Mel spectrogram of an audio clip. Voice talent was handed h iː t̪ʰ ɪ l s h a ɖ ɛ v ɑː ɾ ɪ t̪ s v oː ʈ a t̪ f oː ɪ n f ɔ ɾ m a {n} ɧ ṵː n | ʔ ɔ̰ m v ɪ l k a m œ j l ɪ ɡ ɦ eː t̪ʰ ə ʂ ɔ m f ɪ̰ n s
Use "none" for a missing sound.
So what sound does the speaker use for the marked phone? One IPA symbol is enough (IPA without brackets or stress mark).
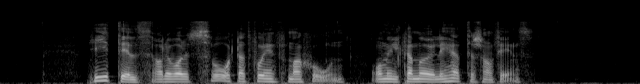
none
